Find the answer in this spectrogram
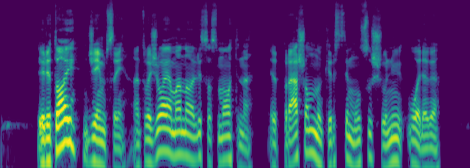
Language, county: Lithuanian, Utena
